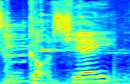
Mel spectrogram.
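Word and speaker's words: Gotye: It's Gautier, someone that I used to know.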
